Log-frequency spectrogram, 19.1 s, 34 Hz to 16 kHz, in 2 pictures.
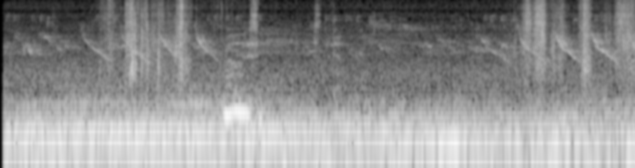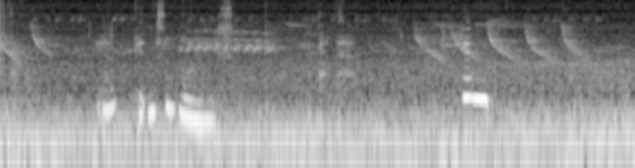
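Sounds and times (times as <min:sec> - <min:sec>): birds calling high-pitched: 0:00.0 - 0:18.7
low background rumble: 0:00.1 - 0:19.0.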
